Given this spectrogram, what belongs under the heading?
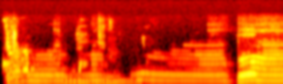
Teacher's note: Tanwinnya nggak dibaca ban, tapi masuk ke suara mim.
